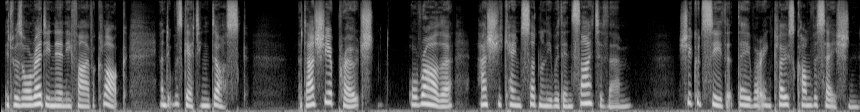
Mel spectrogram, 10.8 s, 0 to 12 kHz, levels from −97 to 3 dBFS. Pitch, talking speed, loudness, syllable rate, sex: 210 Hz, 190 wpm, -20 LUFS, 6.0 syllables/s, female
